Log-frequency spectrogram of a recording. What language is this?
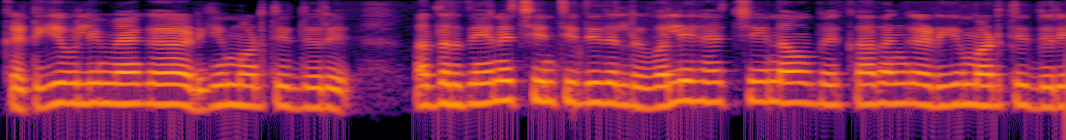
Kannada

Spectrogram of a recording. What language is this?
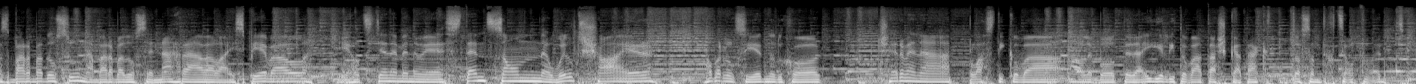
Slovak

